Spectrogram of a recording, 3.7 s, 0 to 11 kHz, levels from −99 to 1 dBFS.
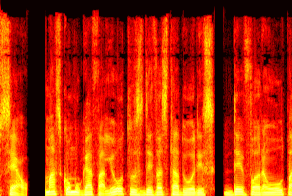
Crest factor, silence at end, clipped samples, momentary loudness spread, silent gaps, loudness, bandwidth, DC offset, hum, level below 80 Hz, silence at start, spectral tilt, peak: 12 dB; 0 s; under 0.1%; 5 LU; 0.36-0.55 s, 2.68-2.78 s; -12 LUFS; 10.5 kHz; under 0.1%; none; -36 dBFS; 0 s; -6.5 dB/octave; 0 dBFS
